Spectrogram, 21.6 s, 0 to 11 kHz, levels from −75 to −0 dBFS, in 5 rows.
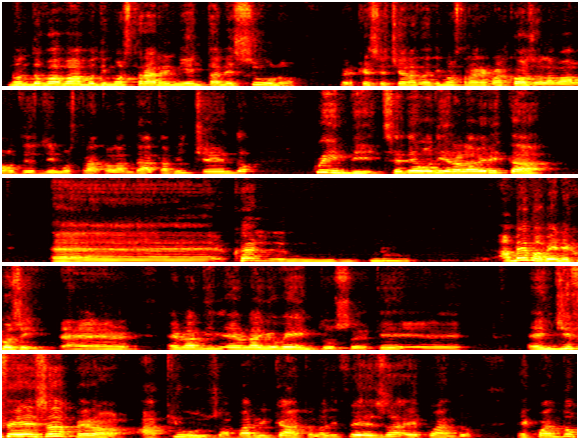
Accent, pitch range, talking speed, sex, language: native, 160-205 Hz, 135 wpm, male, Italian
